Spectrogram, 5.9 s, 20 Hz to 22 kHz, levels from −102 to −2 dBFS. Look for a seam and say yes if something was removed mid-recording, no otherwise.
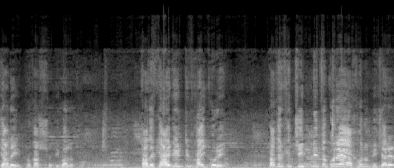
no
